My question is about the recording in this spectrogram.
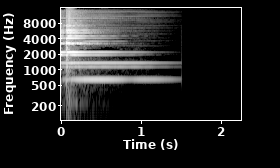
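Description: Notification-bell 'ding' sound effect: one bell-like strike with several overtones that rings and fades, cut off about one and a half seconds in.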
